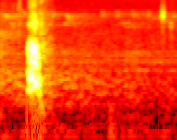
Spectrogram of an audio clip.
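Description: A dog in a video game gives a single short bark, followed by quiet with a faint click or two.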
